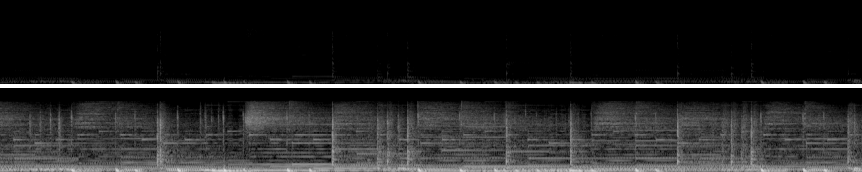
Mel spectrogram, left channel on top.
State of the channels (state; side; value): quieter; left; 36.1 dB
